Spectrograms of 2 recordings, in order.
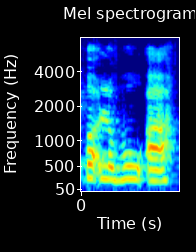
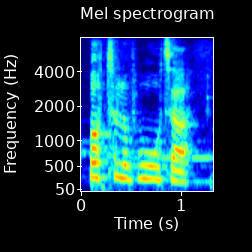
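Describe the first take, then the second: First: The t sounds are dropped. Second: The t sounds are clearly pronounced. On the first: The speaker calls it wrong. "I don't say bottle of water" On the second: The speaker calls it right. "Yep, I say my T's"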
